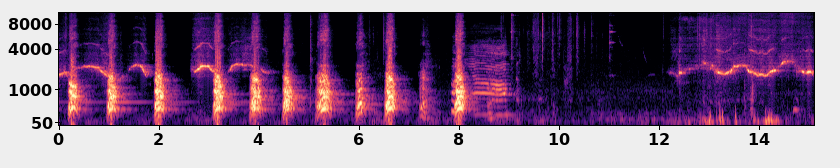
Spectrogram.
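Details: Barney, a Basset Hound said to love barking, gives about eleven deep, loud barks in quick succession, roughly one per second, then falls quiet before a wavering, drawn-out howling tone at the end.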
